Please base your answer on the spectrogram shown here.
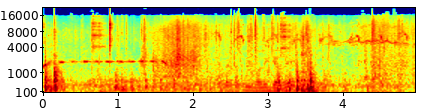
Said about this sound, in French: On a la passion des pigeons avec ma fille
